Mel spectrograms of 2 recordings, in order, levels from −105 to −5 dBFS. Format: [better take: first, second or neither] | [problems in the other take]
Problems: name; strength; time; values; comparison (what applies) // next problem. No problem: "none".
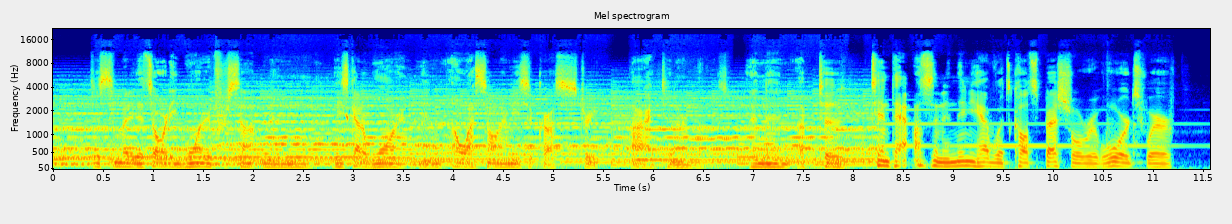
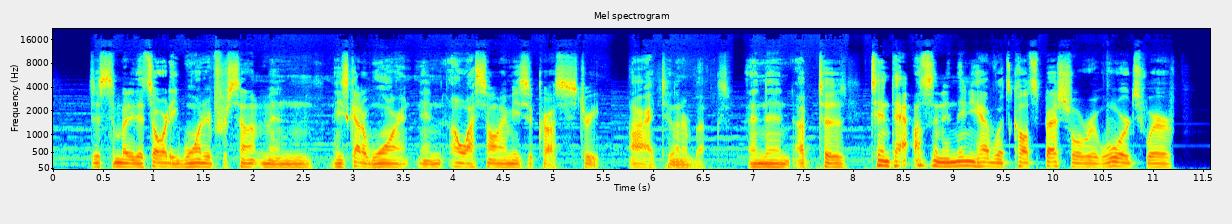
second | background music; loud; throughout; 1 dB below the speech; faint in the second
